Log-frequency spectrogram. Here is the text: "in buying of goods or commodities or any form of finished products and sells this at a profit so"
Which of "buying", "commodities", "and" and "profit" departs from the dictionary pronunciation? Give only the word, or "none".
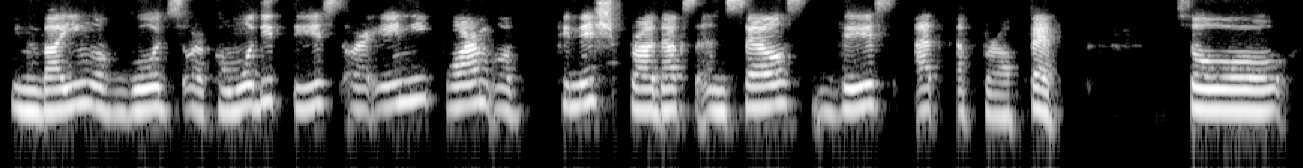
commodities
